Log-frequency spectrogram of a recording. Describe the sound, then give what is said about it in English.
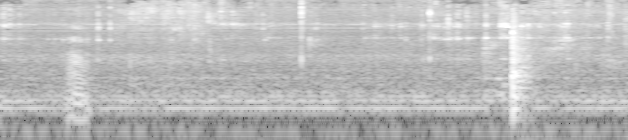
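Two separate glass clinks, a softer one near the start and a sharper, brighter one later, as glasses of homemade margaritas touch in a toast, over a steady low background hum with no talking. “We had I wanted to try margaritas, so we made margaritas. Here you go. Cheers.”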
